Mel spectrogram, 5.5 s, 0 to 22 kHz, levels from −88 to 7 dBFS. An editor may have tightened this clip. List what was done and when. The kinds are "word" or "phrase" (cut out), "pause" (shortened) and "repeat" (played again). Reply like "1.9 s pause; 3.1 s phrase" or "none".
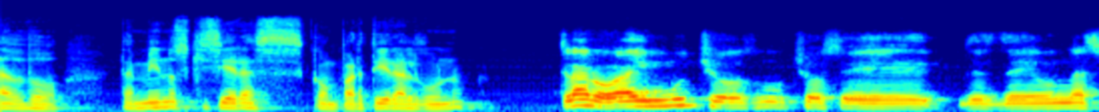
2.5 s pause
